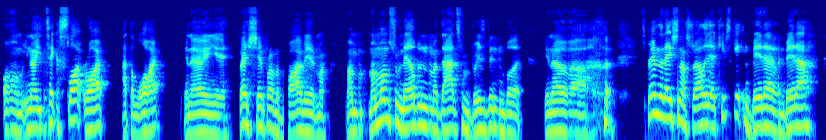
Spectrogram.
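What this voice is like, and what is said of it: Put-on Australian accent. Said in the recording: “practice my Australian accent ... But I've been practicing Australian.”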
